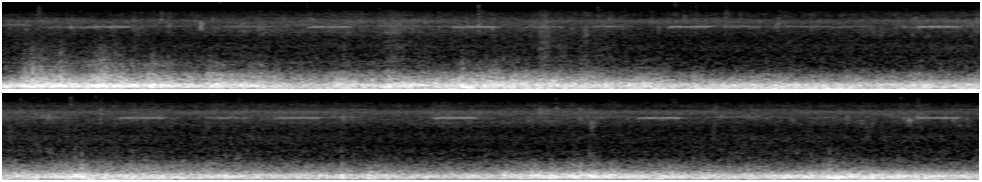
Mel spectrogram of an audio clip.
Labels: Are there people having a conversation?
no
